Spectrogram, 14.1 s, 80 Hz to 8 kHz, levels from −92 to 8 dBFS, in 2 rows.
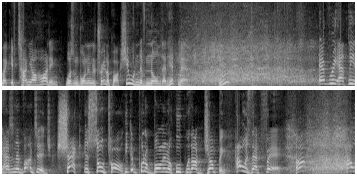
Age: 30-49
